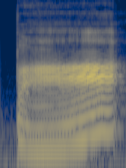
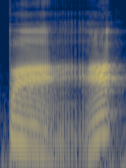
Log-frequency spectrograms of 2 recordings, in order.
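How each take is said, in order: First: "ba" rising to a loud top; second tone. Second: "ba" falling low, then rising; third tone. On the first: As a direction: lift "ba" smoothly with no trough. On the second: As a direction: dip "ba" deep before the upturn. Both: Shown as a demonstration. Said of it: "second tone and third tone".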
